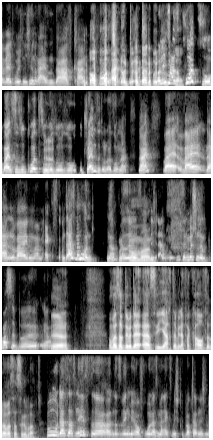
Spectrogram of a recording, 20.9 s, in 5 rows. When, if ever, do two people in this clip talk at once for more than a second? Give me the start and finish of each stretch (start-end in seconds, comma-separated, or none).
2.1-3.6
